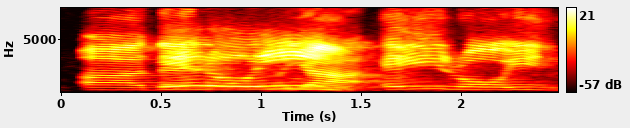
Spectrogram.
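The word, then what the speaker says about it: héroïne: So when H will be silent, think that H is not there. Then the remaining letters are E. Aeroine.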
